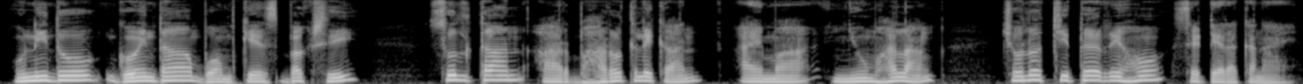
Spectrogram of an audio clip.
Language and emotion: Santali, neutral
